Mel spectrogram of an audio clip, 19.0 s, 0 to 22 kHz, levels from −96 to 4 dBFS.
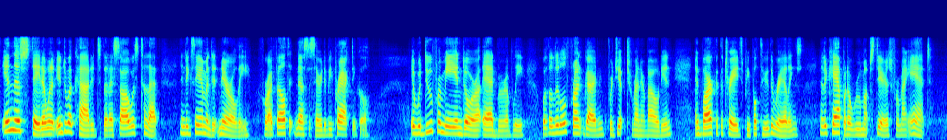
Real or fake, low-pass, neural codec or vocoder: fake; 7.2 kHz; codec, 16 kHz, 1 kbps, X-Codec, HuBERT features, trained on LibriSpeech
